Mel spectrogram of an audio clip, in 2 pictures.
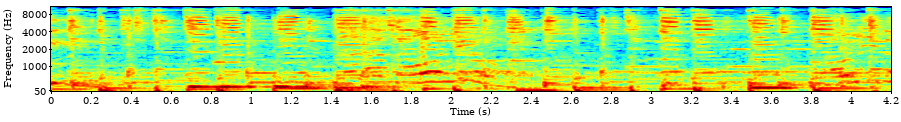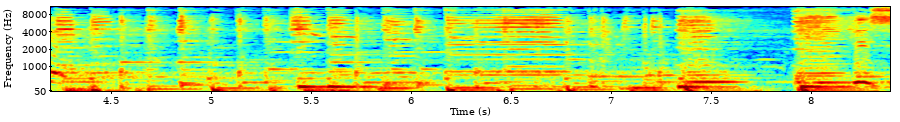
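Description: Latin cumbia band music with a steady, regular bass and drum beat under a melodic lead. The level dips briefly just before the end.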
